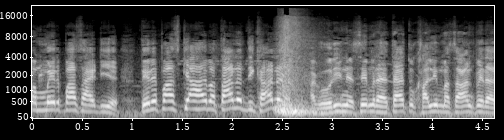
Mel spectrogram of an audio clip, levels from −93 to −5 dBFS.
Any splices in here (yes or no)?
yes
